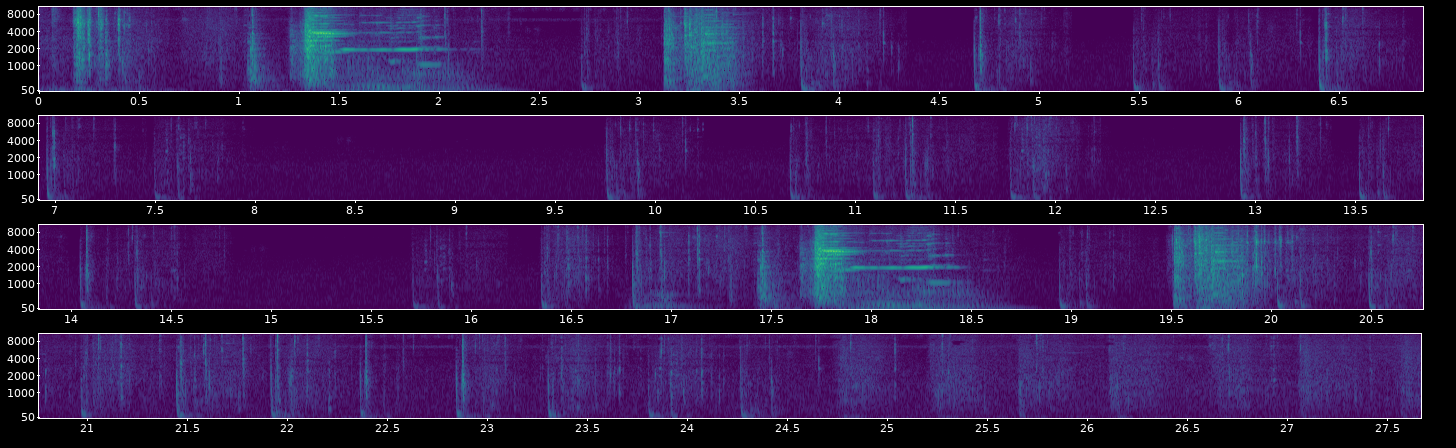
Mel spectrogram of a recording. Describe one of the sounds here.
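Footsteps thud on hollow wooden boards at a steady walking pace.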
